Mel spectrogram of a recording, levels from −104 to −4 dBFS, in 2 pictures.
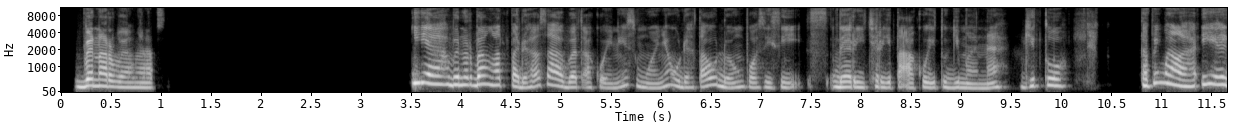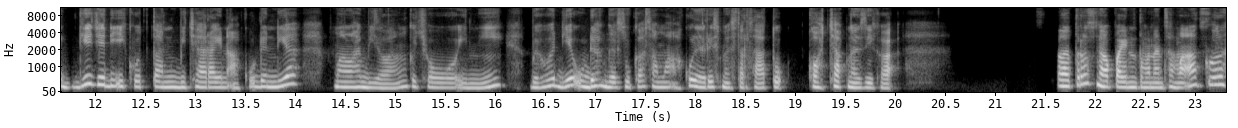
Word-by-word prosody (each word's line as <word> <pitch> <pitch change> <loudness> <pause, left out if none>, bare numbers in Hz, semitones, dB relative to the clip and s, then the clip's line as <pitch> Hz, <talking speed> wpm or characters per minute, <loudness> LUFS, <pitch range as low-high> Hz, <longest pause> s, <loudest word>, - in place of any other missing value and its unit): Benar 245 +1 +6
banget. 195 -2 -2 2.6
Iya, 350 -4 +5
benar 290 0 +4
banget. 285 -1 +2
Padahal 225 +4 -1
sahabat 225 -9 0
aku 195 -2 -8
ini 210 +12 -8
semuanya 205 0 -6
udah 200 -6 -4
tau 255 +6 -2
dong 200 -1 -2
posisi 195 -2 -7
s - - -17
dari 205 -1 +2
cerita 195 0 -5
aku 185 +1 -4
itu 195 -1 -5
gimana, 180 0 -3 0.2
gitu. 255 +3 0 0.8
Tapi 370 +9 +1
malah 260 -9 +4
iya, 310 -2 +3
dia 220 - +1
jadi 295 -4 +3
ikutan 215 -3 -1
bicarain 195 -1 0
aku 175 - -6
dan 215 -1 +2
dia 305 +8 +3 0.4
malah 210 -1 +2
bilang 180 +1 -2
ke 230 - -5
cowok 185 -2 -4
ini 180 +9 -1 0.2
bahwa 205 +6 0
dia 235 +6 +4
udah 230 0 +4
nggak 200 -2 +1
suka 220 +2 -5
sama 200 -3 -3
aku 210 +8 +1
dari 200 -1 +2
semester 190 -2 -4
1, 180 +1 -3 0.3
kocak 210 +1 0
nggak 190 -3 +1
sih, 185 -1 -3
Kak? - - -1 1.6
Lah, 240 -1 +8
terus 325 0 +1
ngapain 215 -3 +5
temenan 190 -1 +1
sama 215 +6 +2
aku? 290 +1 -5
210 Hz, 145 wpm, -26 LUFS, 195-250 Hz, 2.6 s, Lah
